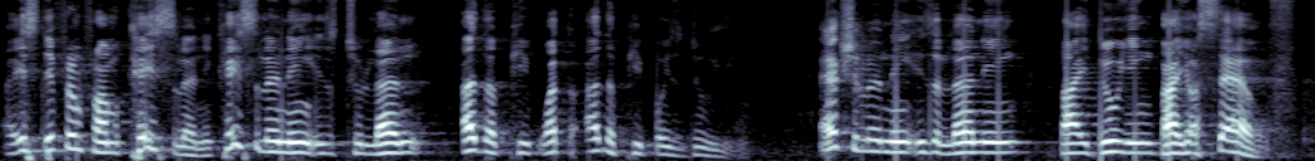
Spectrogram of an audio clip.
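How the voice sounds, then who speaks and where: A man giving a public lecture and answering audience questions, speaking haltingly with many fillers and restarts. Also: high-pitched, a little mellow. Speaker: guest lecturer. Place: lecture hall.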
